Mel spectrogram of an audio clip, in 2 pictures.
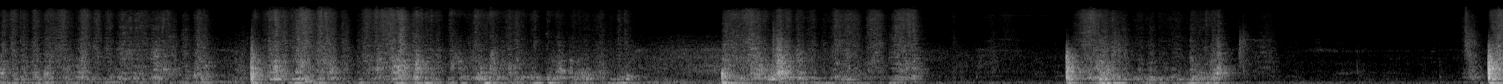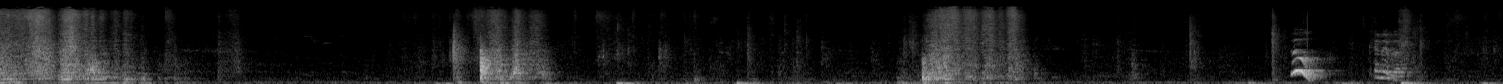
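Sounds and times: charcoal scratching on wooden panel: 0.0s - 6.5s, 7.2s - 10.1s, 10.7s - 12.8s, 14.6s - 16.8s, 19.8s - 20.6s, 24.2s - 25.4s.

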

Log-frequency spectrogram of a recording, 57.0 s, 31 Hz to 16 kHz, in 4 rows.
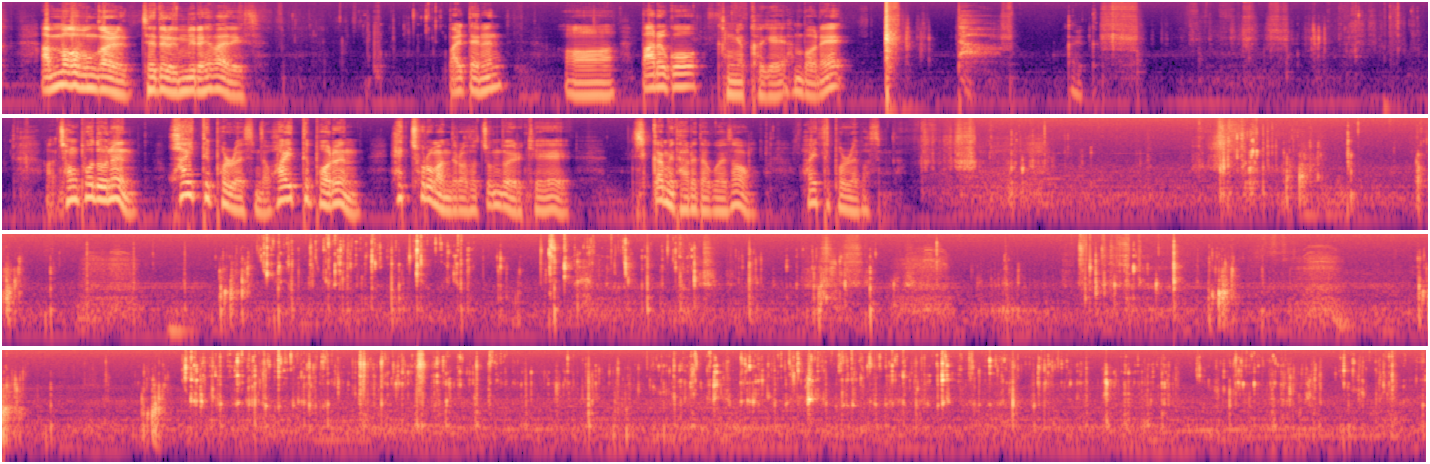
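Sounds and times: squishy chewing: 2.8s - 4.5s, 23.7s - 41.3s, 42.6s - 57.0s
slurping through a straw: 23.6s - 25.1s, 26.2s - 42.0s, 42.7s - 57.0s.

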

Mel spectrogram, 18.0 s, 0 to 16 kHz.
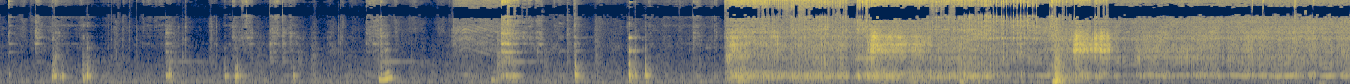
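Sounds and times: milk frother whirring: 6.0s - 7.3s, 9.7s - 18.0s.

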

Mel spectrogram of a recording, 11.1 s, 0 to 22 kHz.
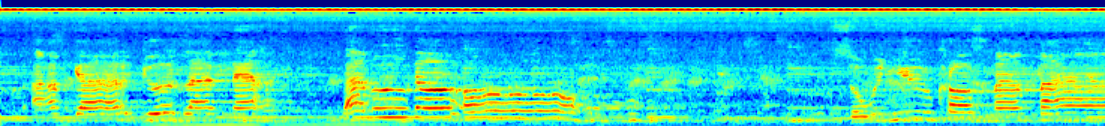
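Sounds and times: man singing: 0.0s - 11.0s.

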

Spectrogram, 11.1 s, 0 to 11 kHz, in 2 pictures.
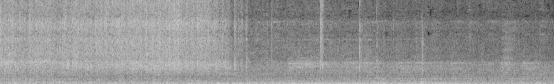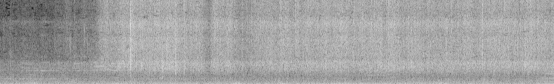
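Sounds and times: rain and tyre spray hiss: 0.0s - 2.5s, 6.4s - 11.0s
engine and tyre rumble: 0.0s - 11.0s.

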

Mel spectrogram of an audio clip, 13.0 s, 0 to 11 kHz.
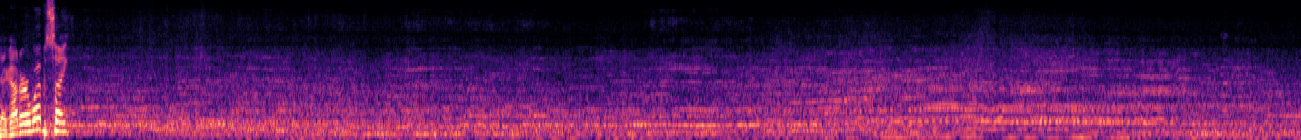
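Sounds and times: race car engines humming: 0.3s - 13.0s.

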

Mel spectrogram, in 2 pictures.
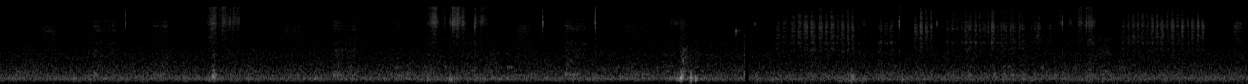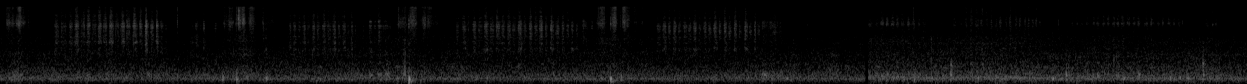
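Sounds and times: marker scribbling on paper: 7.8s - 20.3s.

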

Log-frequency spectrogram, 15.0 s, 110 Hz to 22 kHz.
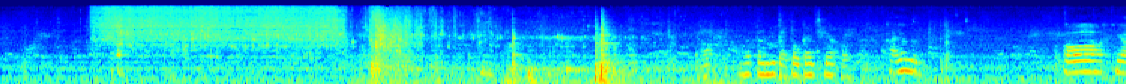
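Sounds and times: water splash: 4.8s - 6.0s.

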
